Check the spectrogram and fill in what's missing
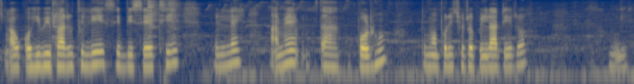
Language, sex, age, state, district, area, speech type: Odia, female, 30-45, Odisha, Bargarh, urban, spontaneous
